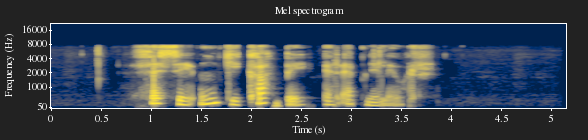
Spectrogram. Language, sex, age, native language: Icelandic, female, 30-39, Icelandic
